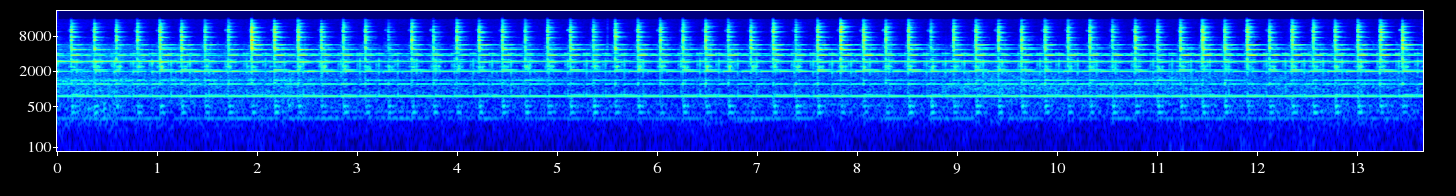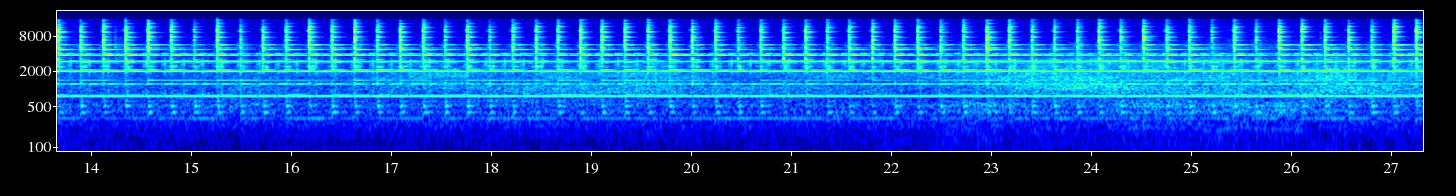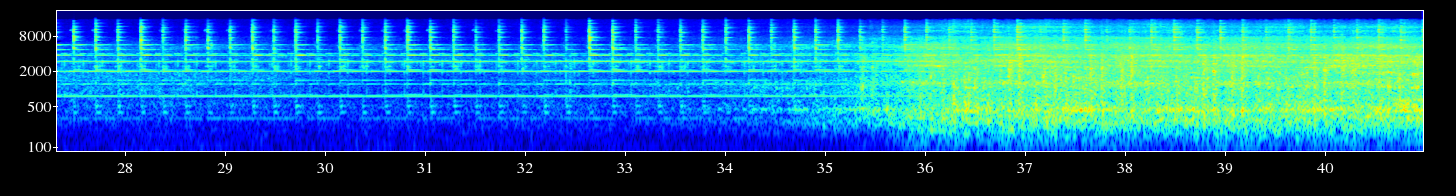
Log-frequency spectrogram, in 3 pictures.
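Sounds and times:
approaching train rushing: 0.0s - 5.0s, 18.2s - 40.9s
level crossing warning bells: 0.0s - 40.9s.

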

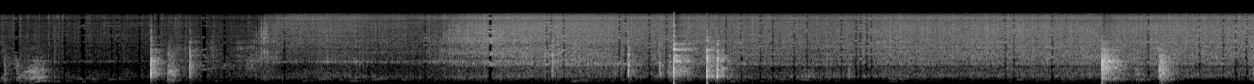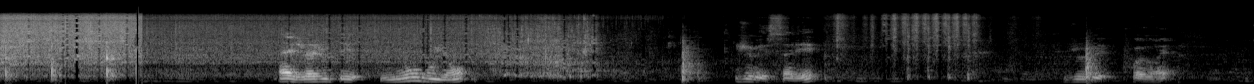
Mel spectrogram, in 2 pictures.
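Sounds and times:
peas sizzling in hot oil: 0.0s - 19.1s.

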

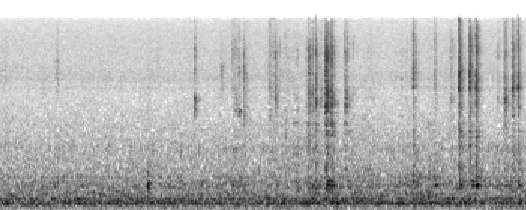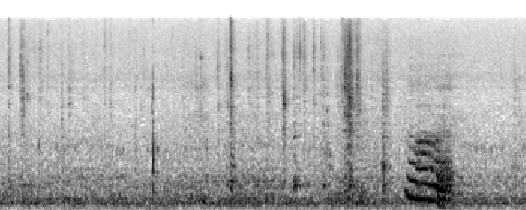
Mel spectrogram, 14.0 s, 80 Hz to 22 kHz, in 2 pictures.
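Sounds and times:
low room hum: 0.0s - 14.0s
claws and toys clicking: 2.6s - 12.3s.

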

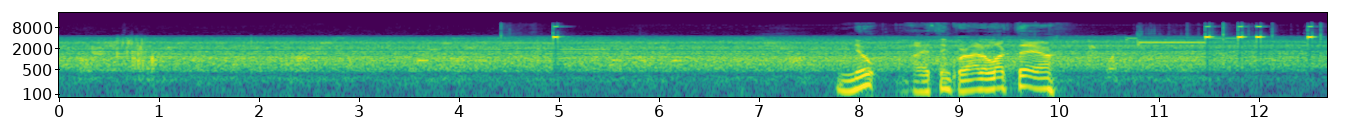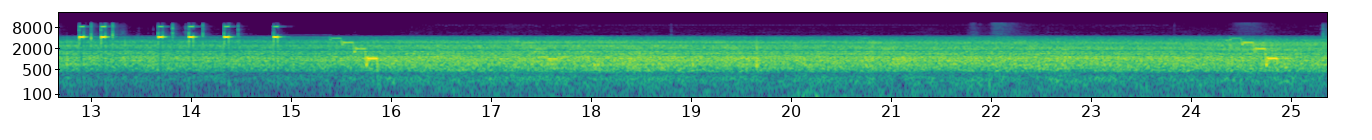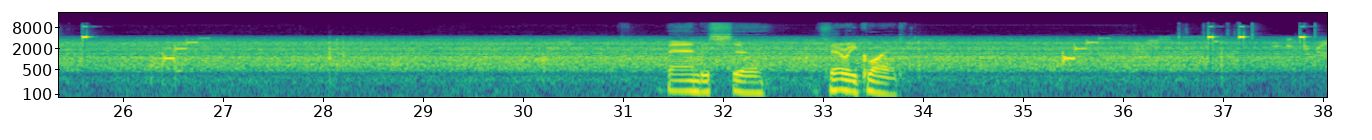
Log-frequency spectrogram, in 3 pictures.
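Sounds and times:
faint radio whistles: 10.6s - 15.9s, 25.6s - 27.0s, 35.4s - 38.0s
short clicks: 11.3s - 14.6s, 36.5s - 38.0s.

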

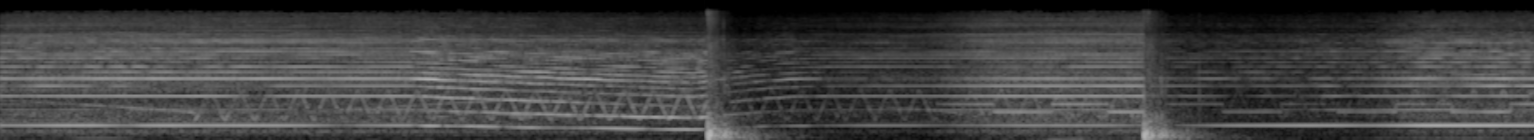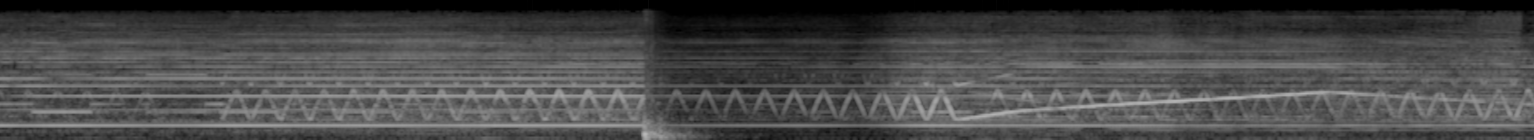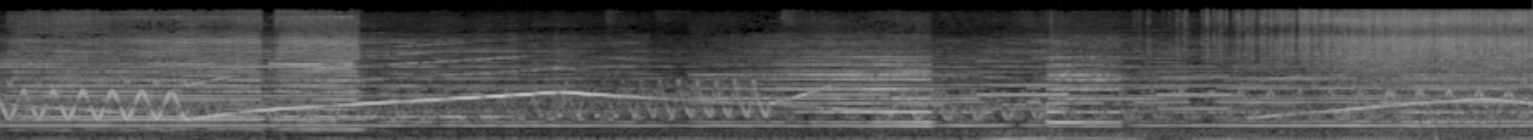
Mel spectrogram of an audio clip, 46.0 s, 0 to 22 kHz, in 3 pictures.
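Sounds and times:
wailing sirens: 0.0s - 46.0s
yelping sirens: 0.0s - 46.0s
sharp crack: 7.1s - 7.8s, 11.4s - 12.1s, 21.7s - 22.4s
held horn tone: 37.5s - 46.0s.

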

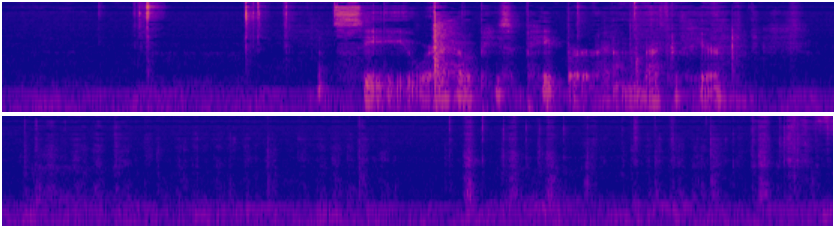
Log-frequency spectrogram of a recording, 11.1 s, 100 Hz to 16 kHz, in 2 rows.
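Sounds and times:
pen scratching on paper: 6.0s - 11.0s.

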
